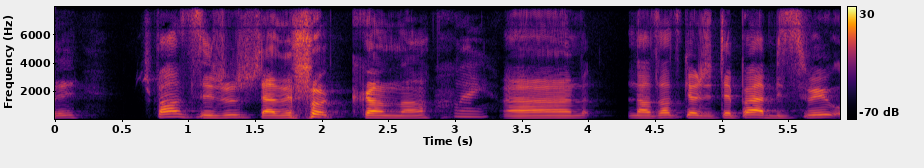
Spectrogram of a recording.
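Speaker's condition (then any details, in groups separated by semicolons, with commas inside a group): Cerebral palsy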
